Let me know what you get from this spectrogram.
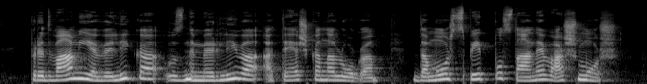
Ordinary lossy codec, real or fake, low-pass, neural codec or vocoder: none; real; 19.8 kHz; none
